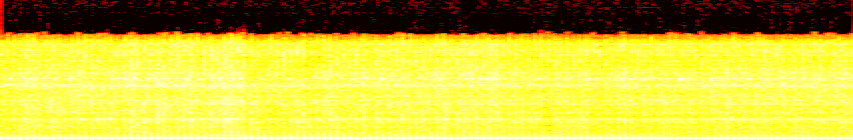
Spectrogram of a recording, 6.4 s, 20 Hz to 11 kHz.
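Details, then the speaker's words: Scooter from a Gilera DNA 125 / Pulse Force 50cc project (which one is not stated), warming up with the automatic choke possibly still on and the back wheel spinning: steady, even idle with a quick regular pulse, no knocks or misses; owner says running is spot on, idle adjustable. "You can hear it, guys, it's absolutely spot on. There's no issues at all with that running."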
